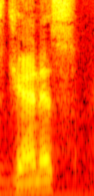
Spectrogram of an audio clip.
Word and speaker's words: Jannes: It continues and says, "Now, as Jannes," I pronounce it as Jannes, G-A-N-N-E-S. And some will say, well, Jannes would have been their pronunciation in Hebrew. Well, we don't know what their pronunciation would have been in Egyptian. So anyway, in our language, we call him Jannes and Jambres.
